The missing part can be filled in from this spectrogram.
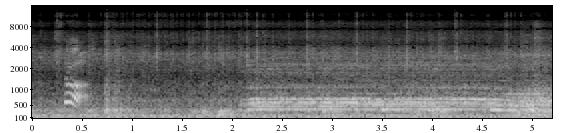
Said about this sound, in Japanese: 今おそらくあ橋の音してますよ橋の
